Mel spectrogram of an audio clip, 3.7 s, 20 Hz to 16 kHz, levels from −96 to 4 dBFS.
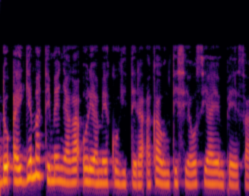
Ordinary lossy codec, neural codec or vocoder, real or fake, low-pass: none; none; real; 7.2 kHz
